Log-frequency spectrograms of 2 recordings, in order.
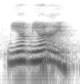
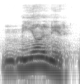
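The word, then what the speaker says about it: Mjölnir: Mjolnir. – Mjolnir. – Mjolnir.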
